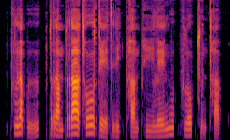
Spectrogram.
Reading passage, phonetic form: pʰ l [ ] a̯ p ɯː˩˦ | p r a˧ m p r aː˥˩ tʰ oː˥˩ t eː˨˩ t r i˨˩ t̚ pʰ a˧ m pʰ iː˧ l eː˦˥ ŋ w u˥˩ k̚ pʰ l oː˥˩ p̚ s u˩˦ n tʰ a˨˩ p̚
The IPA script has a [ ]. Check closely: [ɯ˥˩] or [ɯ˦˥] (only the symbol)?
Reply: ɯ˥˩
